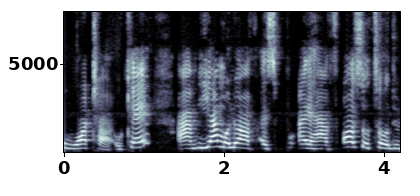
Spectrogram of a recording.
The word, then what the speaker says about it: Iyemolu: Now, you may not understand maybe my pronunciation. It is called Iyemolu water, okay? Iyemolu, I have also told you that history is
